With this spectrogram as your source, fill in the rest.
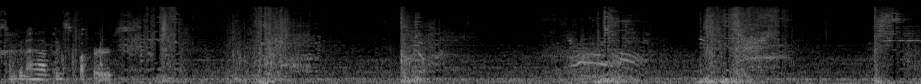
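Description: Heavy weapon blows strike with deep thuds.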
